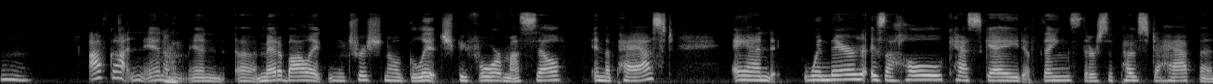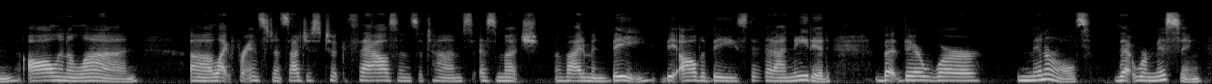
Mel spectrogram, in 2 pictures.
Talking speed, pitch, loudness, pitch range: 150 wpm, 175 Hz, -23 LUFS, 160-185 Hz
